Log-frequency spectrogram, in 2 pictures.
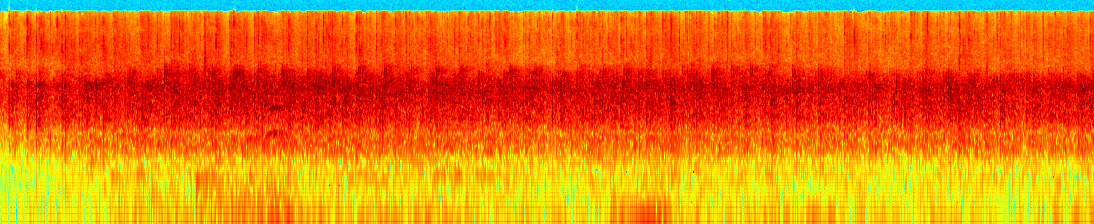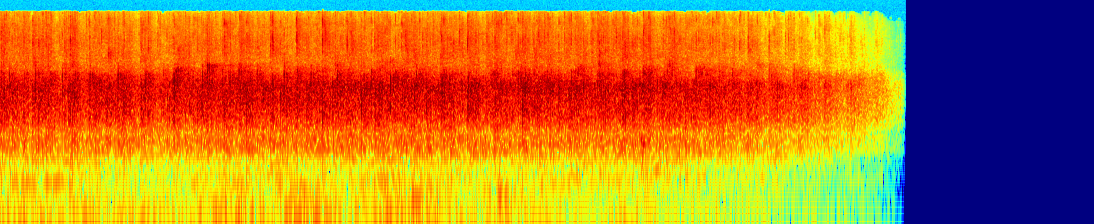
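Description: Concert-hall audience applauding, dense and steady, fading out about a second before the end.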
